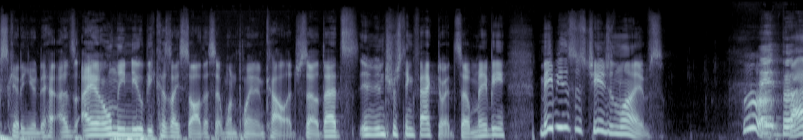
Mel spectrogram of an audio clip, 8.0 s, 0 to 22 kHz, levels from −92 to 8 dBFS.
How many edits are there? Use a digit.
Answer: 0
